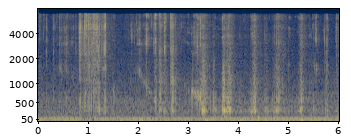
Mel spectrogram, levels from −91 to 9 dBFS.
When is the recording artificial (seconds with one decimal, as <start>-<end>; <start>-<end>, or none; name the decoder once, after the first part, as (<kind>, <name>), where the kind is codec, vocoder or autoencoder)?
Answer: 0.8-3.8 (vocoder, Vocos); 5.1-6.0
